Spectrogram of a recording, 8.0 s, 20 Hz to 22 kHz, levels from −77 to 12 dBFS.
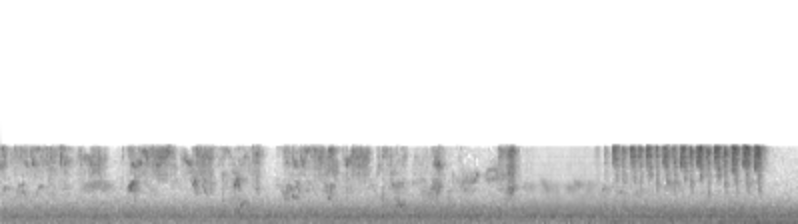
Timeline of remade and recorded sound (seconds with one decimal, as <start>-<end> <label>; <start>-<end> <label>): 0.0-5.3 recorded; 5.3-6.0 remade; 6.0-8.0 recorded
